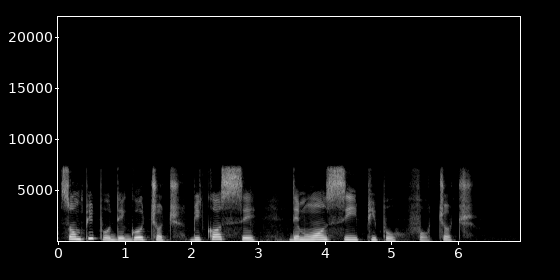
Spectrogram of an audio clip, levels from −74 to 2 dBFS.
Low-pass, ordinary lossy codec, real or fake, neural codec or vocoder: 7.2 kHz; none; real; none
